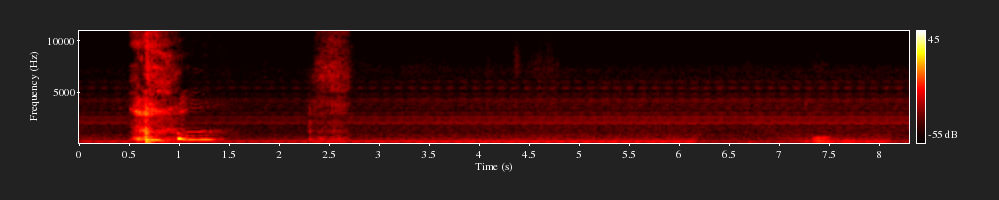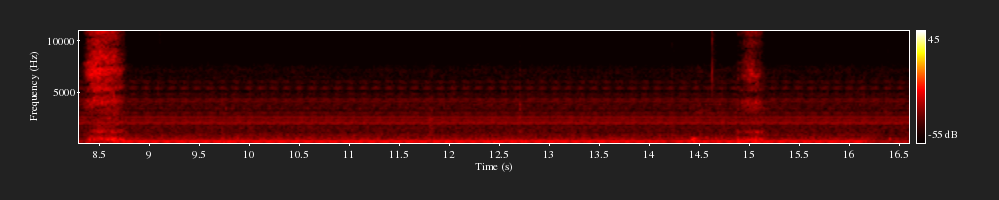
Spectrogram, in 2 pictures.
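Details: Barking sneezes from a sick female: one loud, harsh sneeze, then several smaller sneezes spread out over steady room hum.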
